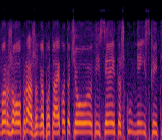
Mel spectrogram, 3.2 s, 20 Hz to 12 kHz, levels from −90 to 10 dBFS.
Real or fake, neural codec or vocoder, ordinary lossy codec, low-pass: real; none; Opus, 24 kbps; 7.2 kHz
